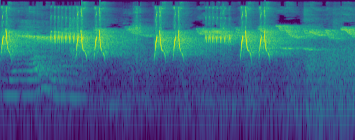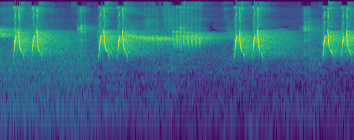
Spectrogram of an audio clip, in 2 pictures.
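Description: Olive-backed tailorbird song: loud, sharp high notes in rapid bursts of two or three, repeated about every second, with a faint whistled trill behind.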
